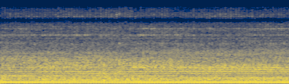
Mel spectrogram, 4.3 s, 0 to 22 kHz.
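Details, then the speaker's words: Husqvarna 5521P 550ex 140cc push mower idling steadily with a light, quick tapping on top; cause not yet identified, to be investigated further. "sounds like a little tap it noise going on but i don't know"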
